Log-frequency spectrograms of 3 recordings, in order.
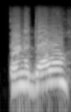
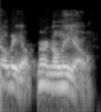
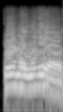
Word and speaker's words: Bernalillo: Oh yeah, and I have some honey from is it Bernardello? How do you pronounce the county? Bernalillo. Bernalillo.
